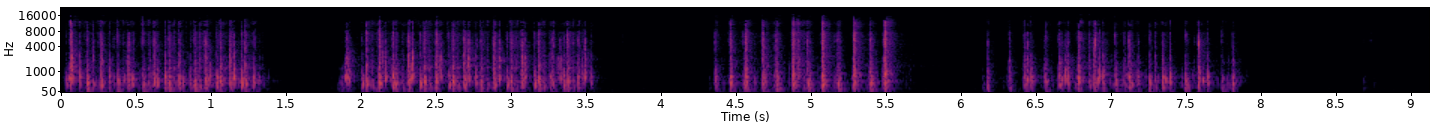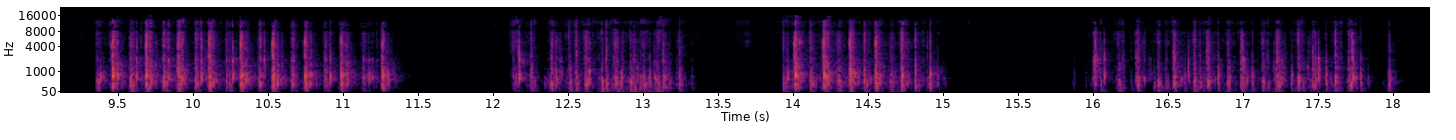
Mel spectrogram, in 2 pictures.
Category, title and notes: Sound effects > Objects / House appliances
A box with things inside rattling.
